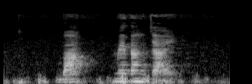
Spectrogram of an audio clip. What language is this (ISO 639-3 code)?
tha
